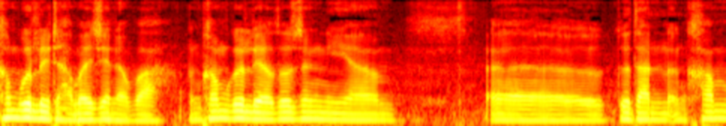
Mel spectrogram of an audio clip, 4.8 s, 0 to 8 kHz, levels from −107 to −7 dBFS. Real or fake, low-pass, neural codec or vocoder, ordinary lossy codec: fake; none; codec, 16 kHz, 4 kbps, FunCodec, trained on LibriTTS, 50 frames a second; none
